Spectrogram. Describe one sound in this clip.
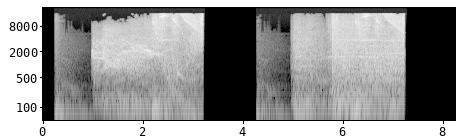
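A large creature roars loudly.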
